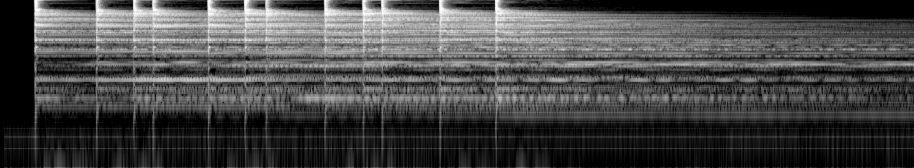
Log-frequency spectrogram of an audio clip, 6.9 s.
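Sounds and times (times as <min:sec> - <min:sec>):
ride cymbal pattern: 0:00.3 - 0:06.7.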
